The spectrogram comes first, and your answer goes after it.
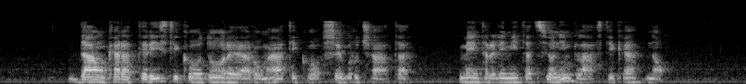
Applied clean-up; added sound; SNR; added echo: none; none; none; none.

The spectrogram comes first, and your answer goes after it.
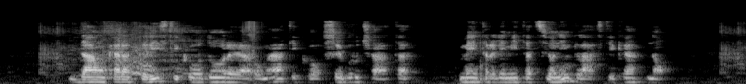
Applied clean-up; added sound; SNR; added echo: classical method WPE with log-MMSE.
